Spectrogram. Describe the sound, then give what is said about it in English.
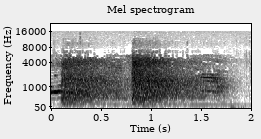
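Two gunshots fired at a boy by an outlaw during a holdup in a dramatized western scene: two sharp, loud reports about a second apart, each trailing off in a short decaying rumble. “snapped two shots at the boy. One got him.”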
